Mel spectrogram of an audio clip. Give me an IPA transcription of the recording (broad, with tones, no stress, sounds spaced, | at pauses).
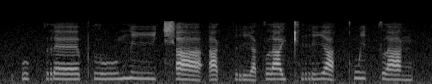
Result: ʔ u˨˩ k̚ p r ɛː˧ pʰ l uː˦˥ n iː˧ t͡ɕʰ aː˨˩ ʔ a˨˩ k̚ p r i˩˦ a̯ k l a˥˩ j kʰ r i˥˩ a̯ | kʰ w i˥˩ t̚ k l a˧ ŋ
